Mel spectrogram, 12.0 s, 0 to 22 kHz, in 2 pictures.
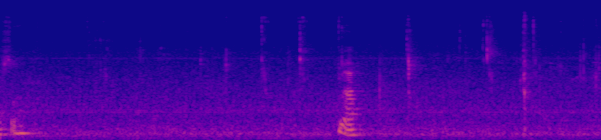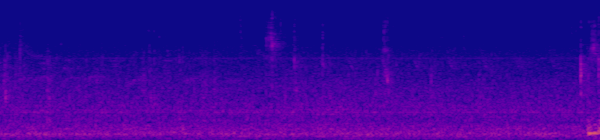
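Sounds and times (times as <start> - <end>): low room hum: 0.0 - 12.0
wet mouth clicks of chewing: 4.0 - 6.6, 7.4 - 10.5.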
